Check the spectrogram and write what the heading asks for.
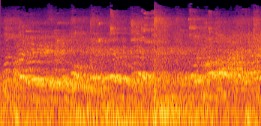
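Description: Volleyball rally in a large gym: players' and spectators' voices ring around the hall, with thumps of the ball and sneakers on the hardwood court.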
